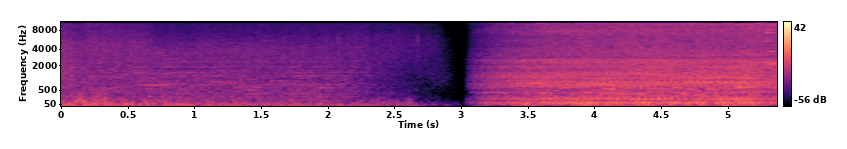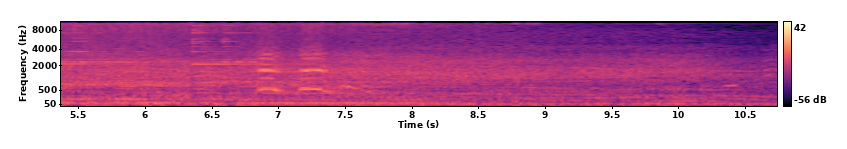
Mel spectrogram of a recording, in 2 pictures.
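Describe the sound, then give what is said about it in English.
A small tourist train running from Jaffa Gate through Jerusalem's old city down to the Western Wall rumbles along with a steady engine drone and road noise, briefly cutting out near the start, with a couple of faint high tones sounding midway. “We're on the little train that goes from Jerusalem's Jaffa Gate and weaves through the sacred old city down to the Western Wall to pray.”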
